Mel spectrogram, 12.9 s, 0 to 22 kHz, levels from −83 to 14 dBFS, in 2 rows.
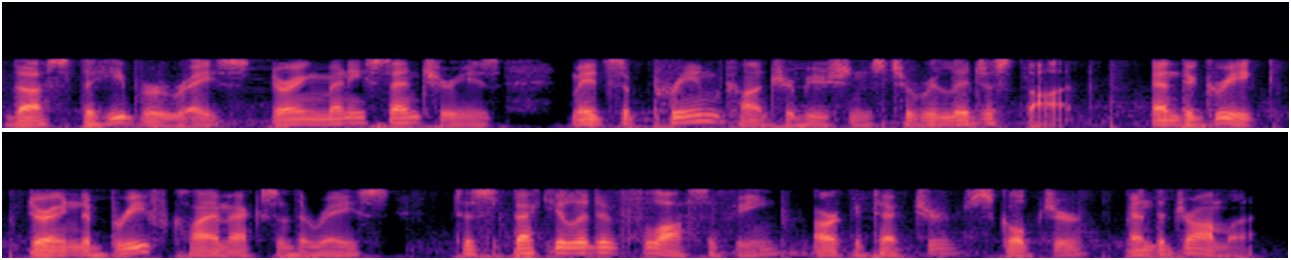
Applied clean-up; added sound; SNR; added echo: neural separator model SepFormer DNS4.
